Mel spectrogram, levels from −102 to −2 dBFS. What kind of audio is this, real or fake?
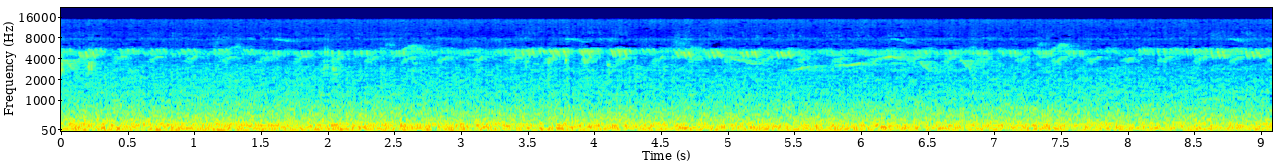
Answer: fake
